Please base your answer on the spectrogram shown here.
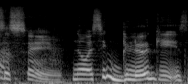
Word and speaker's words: glögi: Or you can even try glögi to pronounce it.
